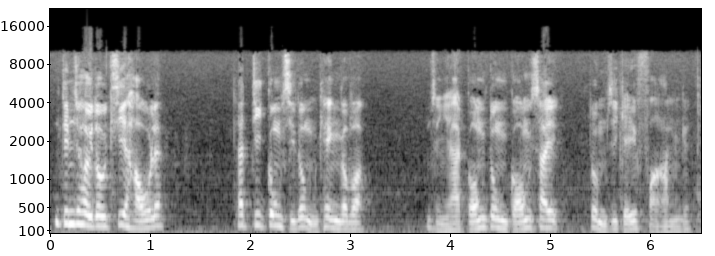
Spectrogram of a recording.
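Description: Casting: man playing young male graduate fiancé, pragmatic and persuasive, medium pitch, 1970s radio drama with faint noise. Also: a little fast, close to an everyday voice. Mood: exasperated. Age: young adult. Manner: explanatory, earnest, persuasive.

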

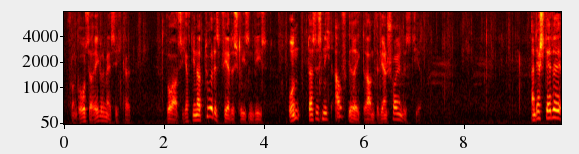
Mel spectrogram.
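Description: An actor playing a shrewd, middle-aged learned friar in a radio play, a wry and self-assured mentor who explains things precisely. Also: male voice, fairly low pitch, darkish tone, a little hiss or hum.

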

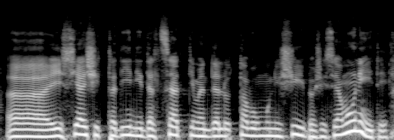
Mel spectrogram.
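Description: A woman talking spontaneously on the radio about a protest, often halting and searching for words. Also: sits low, warm tone. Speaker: activist guest, singer.

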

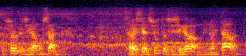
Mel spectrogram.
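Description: Actor as fast-talking anxious Argentine family man. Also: medium pitch, dull audio, noisy background, lightly acted. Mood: relieved. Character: anxious, hopeful family man surviving a catastrophe.

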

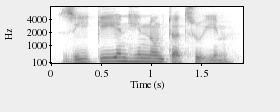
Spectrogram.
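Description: An actress playing an enigmatic, commanding wife who demands her husband's death, solemn and deliberate, in a 1960s radio play. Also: low voice, mellow. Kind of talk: 1960 German radio play acting.

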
